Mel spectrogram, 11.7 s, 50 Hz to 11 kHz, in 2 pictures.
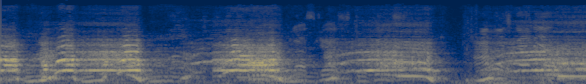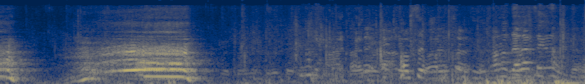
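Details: Very large sacrificial cattle being loaded onto a swaying truck in Indonesia in 2022; five hoarse, harmonic moos follow one another through the first eight seconds, then fade into low rumbling handling noise.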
